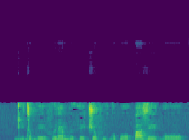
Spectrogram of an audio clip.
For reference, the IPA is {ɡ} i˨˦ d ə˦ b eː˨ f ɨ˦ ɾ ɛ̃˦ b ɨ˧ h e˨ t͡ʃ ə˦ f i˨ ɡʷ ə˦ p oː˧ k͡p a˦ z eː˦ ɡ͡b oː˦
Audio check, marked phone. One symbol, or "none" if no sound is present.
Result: ɡ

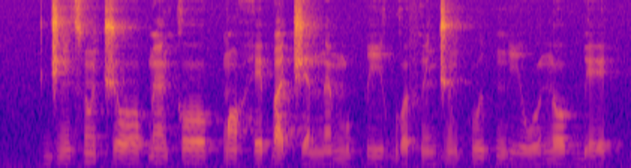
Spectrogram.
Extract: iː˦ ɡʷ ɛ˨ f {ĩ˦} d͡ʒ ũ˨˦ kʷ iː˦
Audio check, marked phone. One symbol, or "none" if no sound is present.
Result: ĩ˦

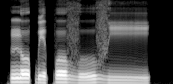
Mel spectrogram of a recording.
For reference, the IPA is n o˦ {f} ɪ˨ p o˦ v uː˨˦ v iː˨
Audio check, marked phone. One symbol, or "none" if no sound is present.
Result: ɓ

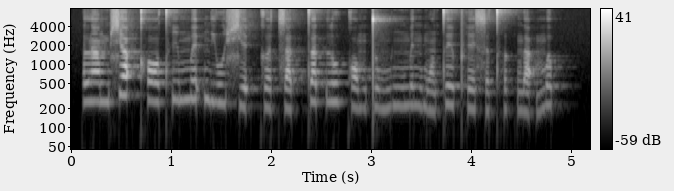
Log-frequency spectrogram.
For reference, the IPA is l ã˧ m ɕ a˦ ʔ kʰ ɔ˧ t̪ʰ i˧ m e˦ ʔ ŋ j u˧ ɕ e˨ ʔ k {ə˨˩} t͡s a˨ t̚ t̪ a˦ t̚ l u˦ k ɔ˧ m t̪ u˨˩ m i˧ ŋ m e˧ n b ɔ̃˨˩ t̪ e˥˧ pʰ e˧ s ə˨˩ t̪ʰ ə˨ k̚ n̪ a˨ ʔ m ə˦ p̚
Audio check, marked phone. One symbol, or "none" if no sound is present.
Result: ə˨˩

